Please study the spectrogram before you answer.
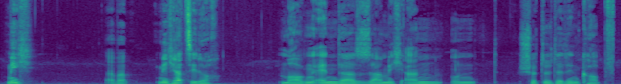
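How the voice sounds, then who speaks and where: Actor as laconic male sheriff with a creaky voice. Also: medium pitch, a little slow, darkish tone, no room sound, lightly acted. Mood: probing, restrained. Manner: terse, understated. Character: small-town sheriff, married man, reserved and laconic. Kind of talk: German radio drama, first-person narration and dialogue.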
